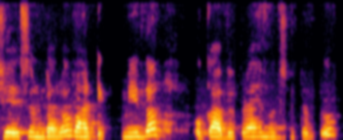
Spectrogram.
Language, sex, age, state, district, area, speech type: Telugu, female, 18-30, Telangana, Mulugu, urban, spontaneous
